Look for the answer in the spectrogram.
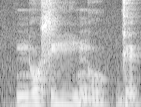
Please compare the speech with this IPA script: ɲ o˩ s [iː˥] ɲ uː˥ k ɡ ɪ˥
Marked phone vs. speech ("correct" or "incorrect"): incorrect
